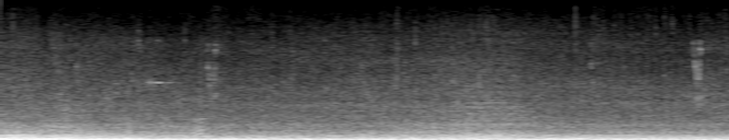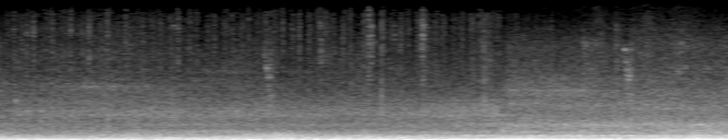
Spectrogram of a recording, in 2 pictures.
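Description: An engine running steadily at a constant speed, a low droning hum that grows a little louder near the end.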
